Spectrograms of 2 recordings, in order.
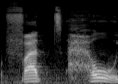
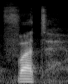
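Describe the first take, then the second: First: The word ends with an added u vowel. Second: The word ends on a silent final consonant. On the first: The speaker calls it wrong. "Jangan dibaca fathu" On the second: The speaker calls it right. "Kita baca fath gitu. Huruf H kita sukunkan, kita matikan"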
